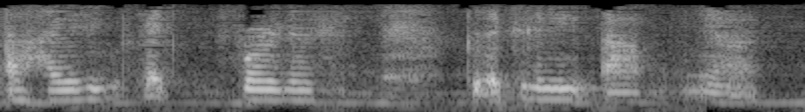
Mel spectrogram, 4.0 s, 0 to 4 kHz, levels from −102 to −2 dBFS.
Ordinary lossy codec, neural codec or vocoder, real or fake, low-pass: MP3, 16 kbps; codec, 32 kHz, 1.9 kbps, SNAC; fake; 3.6 kHz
